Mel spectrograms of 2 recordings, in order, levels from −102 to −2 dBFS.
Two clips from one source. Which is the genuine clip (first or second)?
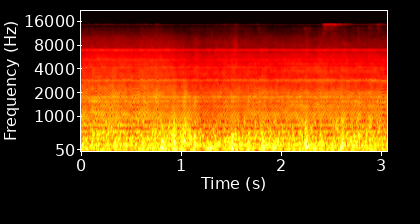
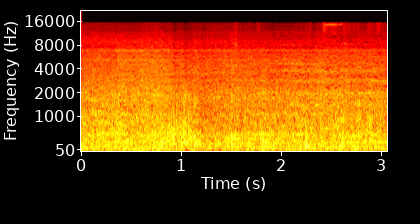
second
